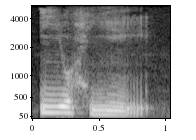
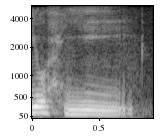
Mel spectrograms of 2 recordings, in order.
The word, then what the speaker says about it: يحيي: في قوله تعالى الذي يحيي، هاتان الياءان الآن، هذه الياء الأولى ياء مدية والياء الثانية ياء متحركة، فأحيانا بعض غير المتقنين إذا أراد أن ينطق يدغم الياء الأولى في الياء الثانية، وهذا غير صحيح، فيقول ربي الذي يحيي الذي يحيي، لا يبين زمن الياء ولا يمكنها ويعطيها قدرها من الحركتين الكاملتين، فتندغم الياء الأولى في الثانية، وهذا إشكال عظيم، تدخل الياء المادية في الياء المتحركة وهذا غير مقبول عند القراء.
